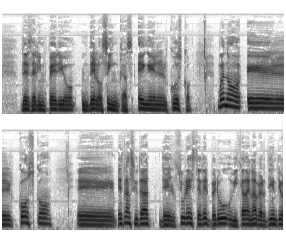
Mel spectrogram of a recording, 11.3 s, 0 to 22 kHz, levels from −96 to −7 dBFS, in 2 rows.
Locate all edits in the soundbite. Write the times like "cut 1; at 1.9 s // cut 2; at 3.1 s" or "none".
cut 1; at 8.0 s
